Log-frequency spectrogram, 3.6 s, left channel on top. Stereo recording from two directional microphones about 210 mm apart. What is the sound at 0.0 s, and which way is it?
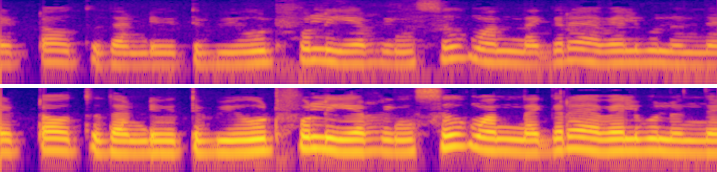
Speech, 35° right (ahead or behind).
